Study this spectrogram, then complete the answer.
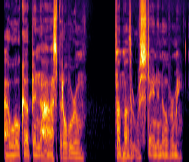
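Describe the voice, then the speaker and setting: A man delivers a theatrical first-person monologue as a storyteller, melodramatic and swinging between exclamations and breathy hushes. His voice sits low and is sing-song, with a slightly fast pace.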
